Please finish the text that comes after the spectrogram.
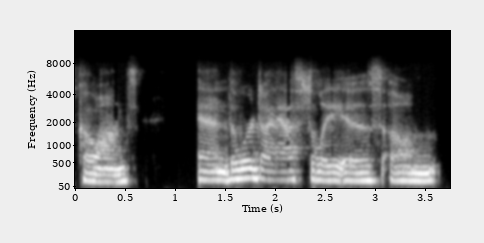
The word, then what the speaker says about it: koan: The word koan, I always thought it was pronounced cone, which is, a riddle, but it's actually pronounced koans.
